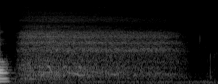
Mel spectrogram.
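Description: A man taking one long, deep breath in: a steady rush of air lasting nearly two seconds.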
